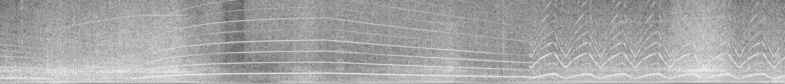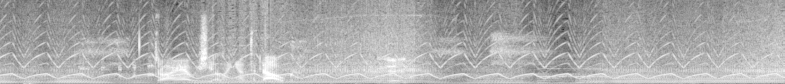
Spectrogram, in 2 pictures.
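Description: An engine hums as the ambulance drives.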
